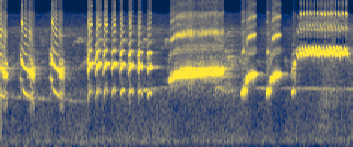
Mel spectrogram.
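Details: Energetic song from a female Asian pied starling, kept to stimulate males for breeding; sharp chips, a fast rattle, a long harsh buzz, then clipped rising notes and a high thin tone.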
